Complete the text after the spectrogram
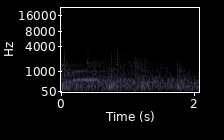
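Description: A player bounces a ball on a hard court.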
